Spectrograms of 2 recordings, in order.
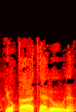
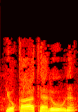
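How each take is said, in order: First: The vowel after the 't' is 'a'. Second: The vowel after the 't' is 'a'.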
